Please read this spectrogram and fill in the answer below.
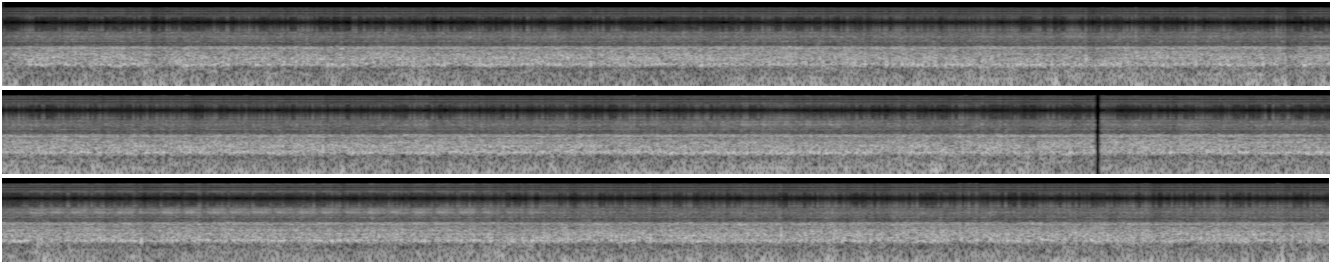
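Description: Steady rush of wind and road noise from a road bike riding at speed, picked up by a handlebar-mounted GoPro inside its housing, which muffles it into a dull, even roar.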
